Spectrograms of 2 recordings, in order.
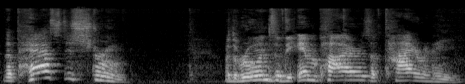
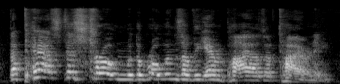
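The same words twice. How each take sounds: First: It is said in his natural voice. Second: It is said in a put-on accent.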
